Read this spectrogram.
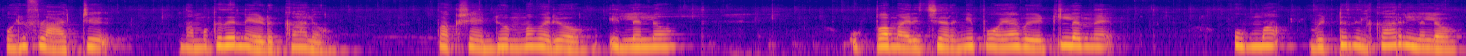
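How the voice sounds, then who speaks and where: Woman reading as a soft-spoken young son, earnest and soothing, malabar accent, mellow voice. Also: a little high, fairly even intonation, moderate pace, long pauses, natural voice. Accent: Malabar Malayalam. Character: young unmarried man, gentle devoted son.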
